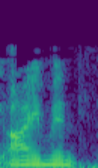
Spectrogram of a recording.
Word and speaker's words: Eymann: My name is Katie Eyman, and I'm chair of the Board of Maritime Pilots. My last name is spelled E-Y-M-A-N-N.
